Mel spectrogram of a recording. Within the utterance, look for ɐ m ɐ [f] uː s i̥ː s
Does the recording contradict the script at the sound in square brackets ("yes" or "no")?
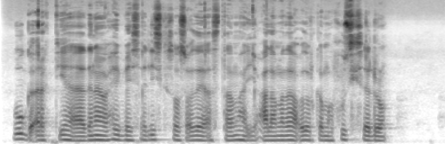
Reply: no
